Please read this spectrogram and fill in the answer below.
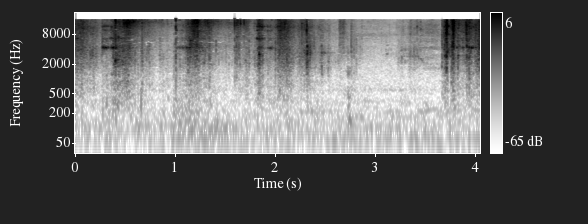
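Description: Hand saw blade scraping and chopping into dry, sandy soil in a series of short strokes, about one or two a second, with a brief lull a little before the end and then a louder stroke.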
